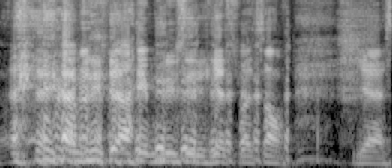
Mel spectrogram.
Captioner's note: laugh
